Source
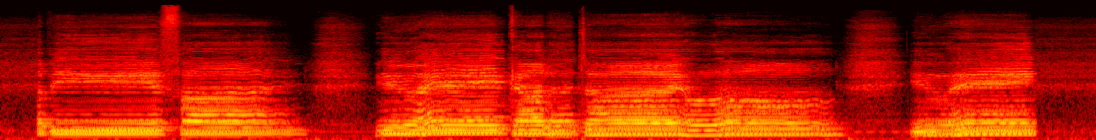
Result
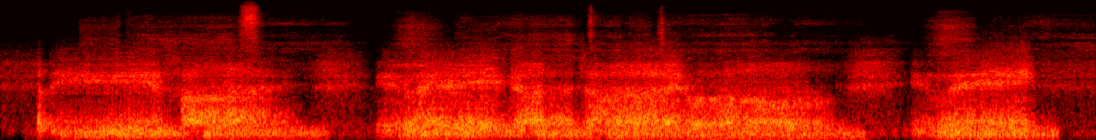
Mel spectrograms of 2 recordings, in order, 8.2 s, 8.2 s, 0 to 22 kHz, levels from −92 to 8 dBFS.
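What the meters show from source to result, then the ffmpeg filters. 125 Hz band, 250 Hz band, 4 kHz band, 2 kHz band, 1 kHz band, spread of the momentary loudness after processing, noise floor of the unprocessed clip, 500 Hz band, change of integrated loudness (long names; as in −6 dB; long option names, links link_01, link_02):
−8.0 dB, −9.5 dB, −6.5 dB, −6.0 dB, −6.0 dB, 12 LU, −50 dBFS, −7.0 dB, −7.5 dB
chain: -filter_complex "[0:a]highpass=140,acompressor=threshold=-33dB:ratio=2,acrossover=split=280|4700[link_01][link_02][link_03];[link_01]adelay=170[link_04];[link_03]adelay=590[link_05];[link_04][link_02][link_05]amix=inputs=3:normalize=0,aeval=exprs='0.119*(cos(1*acos(clip(val(0)/0.119,-1,1)))-cos(1*PI/2))+0.00668*(cos(7*acos(clip(val(0)/0.119,-1,1)))-cos(7*PI/2))':channel_layout=same,afftfilt=real='hypot(re,im)*cos(2*PI*random(0))':imag='hypot(re,im)*sin(2*PI*random(1))':win_size=512:overlap=0.75,volume=8dB"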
